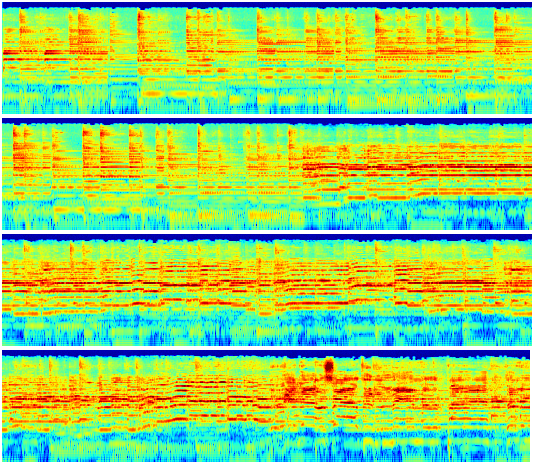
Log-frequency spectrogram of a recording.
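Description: A live acoustic bluegrass band plays an instrumental opening, with banjo, acoustic guitar, bass and fiddle. The bass fills in the low end about ten seconds in, and the fiddle then plays sliding melody lines over the strummed and picked strings.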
